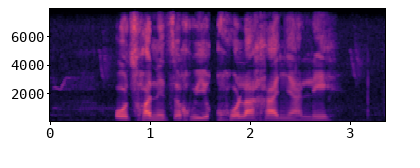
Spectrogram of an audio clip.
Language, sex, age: Tswana, male, 24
